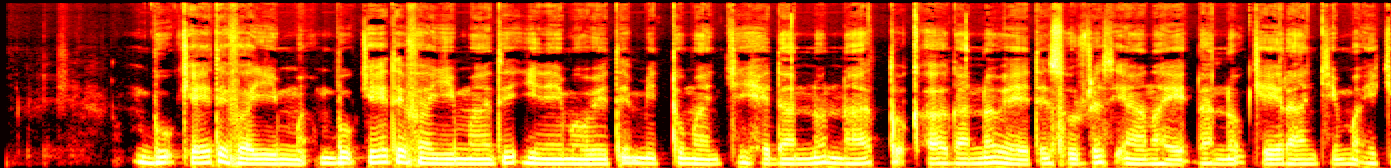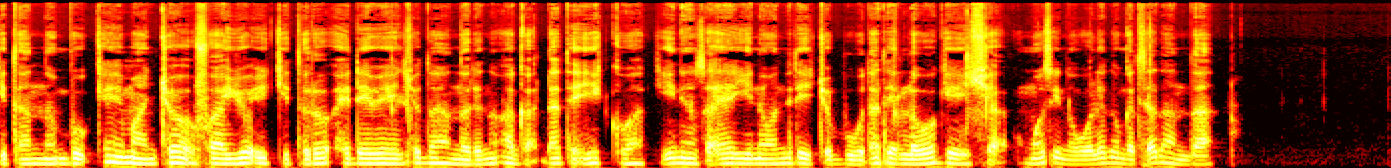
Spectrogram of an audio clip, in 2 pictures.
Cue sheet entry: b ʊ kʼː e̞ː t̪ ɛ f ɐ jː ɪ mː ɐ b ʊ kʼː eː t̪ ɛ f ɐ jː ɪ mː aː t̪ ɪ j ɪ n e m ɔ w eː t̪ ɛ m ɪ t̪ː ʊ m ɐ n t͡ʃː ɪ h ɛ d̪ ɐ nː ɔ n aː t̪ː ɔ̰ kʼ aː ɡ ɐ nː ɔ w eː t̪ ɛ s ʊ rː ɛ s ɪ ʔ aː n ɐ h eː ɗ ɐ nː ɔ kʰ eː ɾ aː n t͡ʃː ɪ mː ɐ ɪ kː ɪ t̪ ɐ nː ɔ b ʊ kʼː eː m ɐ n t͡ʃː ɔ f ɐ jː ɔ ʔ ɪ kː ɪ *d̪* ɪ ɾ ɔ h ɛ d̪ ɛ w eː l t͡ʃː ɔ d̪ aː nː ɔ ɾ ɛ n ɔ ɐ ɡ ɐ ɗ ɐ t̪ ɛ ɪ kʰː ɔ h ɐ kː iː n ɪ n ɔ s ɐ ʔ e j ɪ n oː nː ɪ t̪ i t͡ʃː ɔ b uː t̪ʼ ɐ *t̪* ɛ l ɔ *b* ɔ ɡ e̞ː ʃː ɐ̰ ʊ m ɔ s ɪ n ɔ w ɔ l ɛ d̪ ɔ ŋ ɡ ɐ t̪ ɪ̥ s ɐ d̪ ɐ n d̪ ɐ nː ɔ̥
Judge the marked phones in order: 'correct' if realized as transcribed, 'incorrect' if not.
incorrect, correct, incorrect

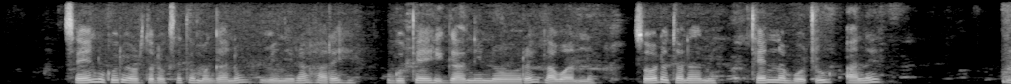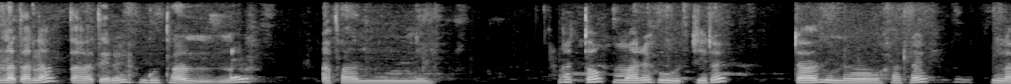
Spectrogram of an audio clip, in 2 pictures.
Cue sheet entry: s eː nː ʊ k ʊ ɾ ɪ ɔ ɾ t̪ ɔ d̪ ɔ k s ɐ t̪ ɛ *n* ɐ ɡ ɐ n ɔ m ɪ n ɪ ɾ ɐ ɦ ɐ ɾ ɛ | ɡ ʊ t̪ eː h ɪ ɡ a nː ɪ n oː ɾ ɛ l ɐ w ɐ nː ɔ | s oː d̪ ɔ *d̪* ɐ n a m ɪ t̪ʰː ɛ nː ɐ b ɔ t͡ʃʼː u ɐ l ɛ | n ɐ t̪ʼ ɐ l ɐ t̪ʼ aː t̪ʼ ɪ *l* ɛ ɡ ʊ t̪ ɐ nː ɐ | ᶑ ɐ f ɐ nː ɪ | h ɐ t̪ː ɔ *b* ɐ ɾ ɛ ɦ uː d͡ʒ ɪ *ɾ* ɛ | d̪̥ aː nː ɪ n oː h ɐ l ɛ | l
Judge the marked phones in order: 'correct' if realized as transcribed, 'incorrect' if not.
incorrect, incorrect, incorrect, incorrect, correct

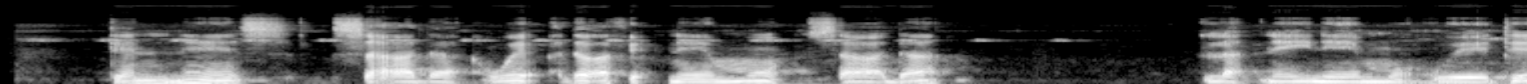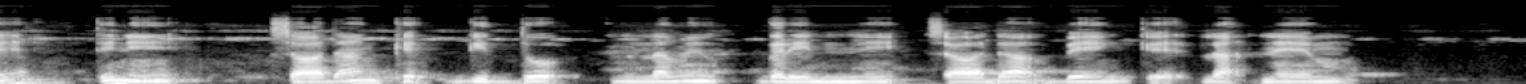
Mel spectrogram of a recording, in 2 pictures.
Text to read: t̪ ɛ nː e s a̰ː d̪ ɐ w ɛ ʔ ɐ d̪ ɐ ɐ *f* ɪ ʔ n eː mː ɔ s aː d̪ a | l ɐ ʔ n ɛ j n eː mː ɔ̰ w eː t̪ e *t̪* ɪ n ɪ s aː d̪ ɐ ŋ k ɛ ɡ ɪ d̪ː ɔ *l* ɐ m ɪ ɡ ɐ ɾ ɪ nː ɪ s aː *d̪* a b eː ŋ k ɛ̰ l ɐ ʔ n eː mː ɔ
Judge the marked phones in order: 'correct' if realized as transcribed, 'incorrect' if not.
correct, correct, correct, correct

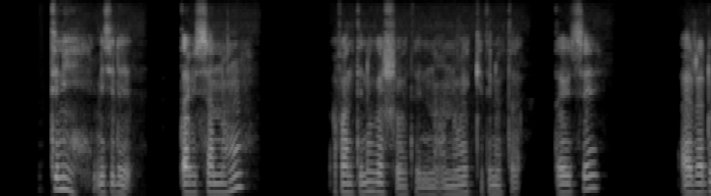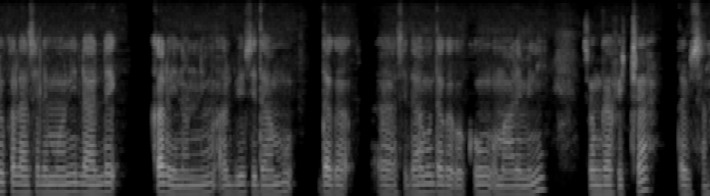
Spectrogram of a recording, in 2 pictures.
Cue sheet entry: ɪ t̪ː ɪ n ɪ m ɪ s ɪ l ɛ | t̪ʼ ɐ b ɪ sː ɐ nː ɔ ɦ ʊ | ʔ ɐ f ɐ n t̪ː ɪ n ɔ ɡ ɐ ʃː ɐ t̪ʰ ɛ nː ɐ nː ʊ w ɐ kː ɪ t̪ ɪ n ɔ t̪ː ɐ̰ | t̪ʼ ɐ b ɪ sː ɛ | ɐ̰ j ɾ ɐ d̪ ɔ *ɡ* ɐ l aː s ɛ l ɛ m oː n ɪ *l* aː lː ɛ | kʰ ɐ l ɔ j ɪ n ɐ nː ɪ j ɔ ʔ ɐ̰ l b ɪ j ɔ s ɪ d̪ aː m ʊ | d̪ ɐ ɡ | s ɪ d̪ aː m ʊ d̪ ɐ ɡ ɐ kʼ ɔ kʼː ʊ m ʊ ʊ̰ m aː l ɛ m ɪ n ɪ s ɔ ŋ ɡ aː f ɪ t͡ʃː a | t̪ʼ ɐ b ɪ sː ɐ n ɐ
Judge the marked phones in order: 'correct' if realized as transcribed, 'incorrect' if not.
incorrect, correct

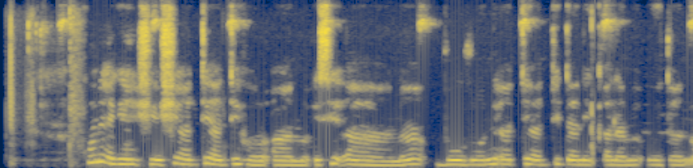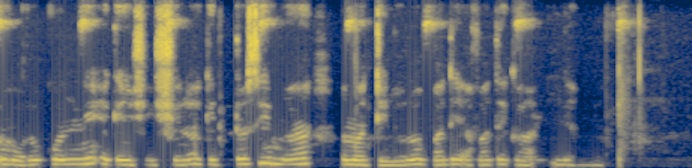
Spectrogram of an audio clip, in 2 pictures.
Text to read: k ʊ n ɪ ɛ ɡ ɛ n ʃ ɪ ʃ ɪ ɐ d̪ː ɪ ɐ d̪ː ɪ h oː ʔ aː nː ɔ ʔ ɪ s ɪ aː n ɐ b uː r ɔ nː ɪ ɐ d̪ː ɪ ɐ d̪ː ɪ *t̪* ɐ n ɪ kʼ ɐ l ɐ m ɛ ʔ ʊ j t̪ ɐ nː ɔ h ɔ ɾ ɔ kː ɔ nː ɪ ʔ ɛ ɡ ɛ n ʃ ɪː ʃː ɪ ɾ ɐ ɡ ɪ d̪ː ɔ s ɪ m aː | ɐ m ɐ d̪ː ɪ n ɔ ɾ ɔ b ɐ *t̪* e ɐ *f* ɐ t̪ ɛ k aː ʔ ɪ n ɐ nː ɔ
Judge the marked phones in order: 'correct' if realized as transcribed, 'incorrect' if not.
incorrect, incorrect, correct

